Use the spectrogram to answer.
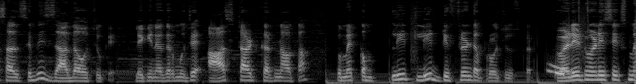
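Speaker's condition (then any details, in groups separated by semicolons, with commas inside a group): No condition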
